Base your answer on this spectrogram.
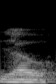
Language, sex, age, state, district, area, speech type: Odia, male, 30-45, Odisha, Ganjam, urban, read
